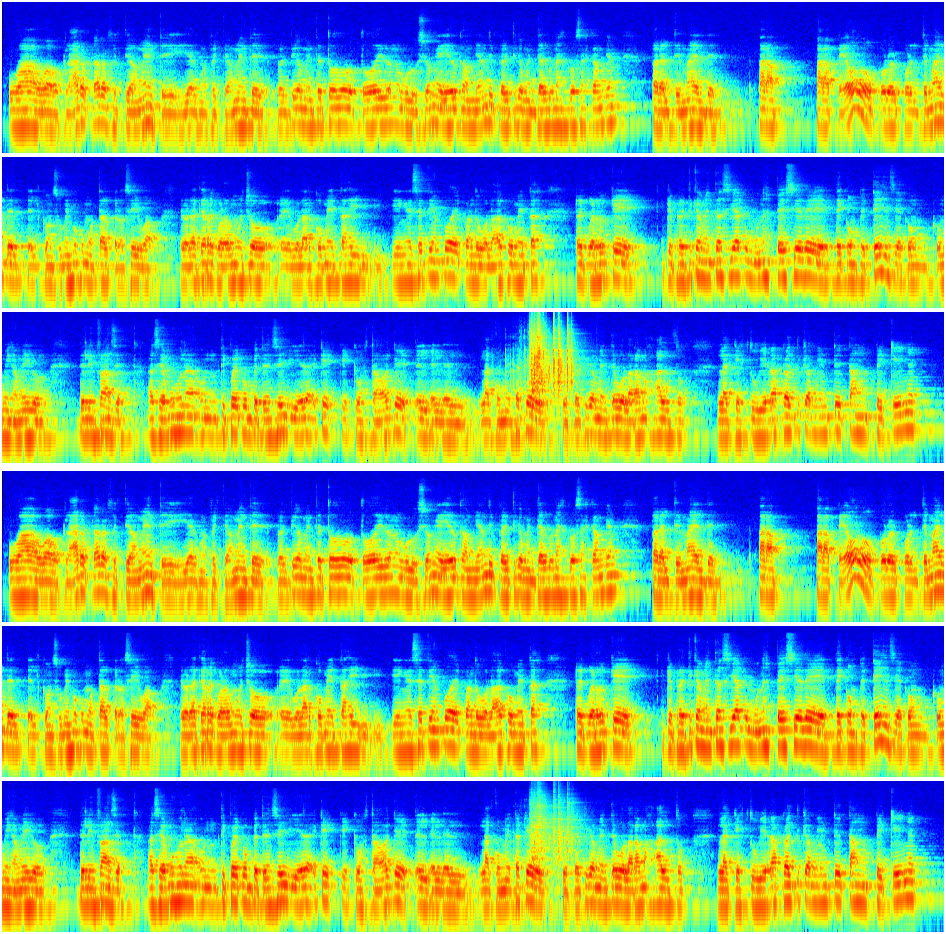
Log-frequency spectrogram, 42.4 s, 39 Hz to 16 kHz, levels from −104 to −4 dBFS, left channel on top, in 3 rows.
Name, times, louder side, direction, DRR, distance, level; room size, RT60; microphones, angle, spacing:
voice 1, 0.1-9.3 9.8-10.8 11.4-11.7 12.2-16.5 16.8-22.3 22.7-23.7 24.1-29.1 29.4-30.2 30.4-38.5 39.0-42.0, right 2 dB, 25° right, 7 dB, 0.4 m, -23 dB
sound 1, 35.7-36.9, left 10 dB, 65° left, 0.3 m, -23 dB
11.0 x 11.0 x 4.0 m, 0.99 s
head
